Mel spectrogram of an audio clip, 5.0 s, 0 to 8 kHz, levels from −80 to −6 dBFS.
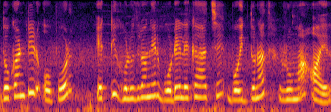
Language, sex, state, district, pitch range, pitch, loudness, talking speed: Bengali, female, West Bengal, Dakshin Dinajpur, 235-315 Hz, 265 Hz, -15 LUFS, 155 wpm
